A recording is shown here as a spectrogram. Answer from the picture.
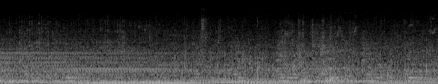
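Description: A military truck's engine running steadily as it drives, with music underneath.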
